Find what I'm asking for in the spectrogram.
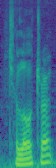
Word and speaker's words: Chalotra: It stars Anya Chalotra. Chalotra, that's how it's pronounced.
